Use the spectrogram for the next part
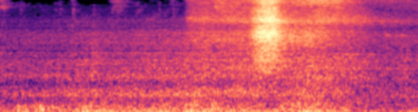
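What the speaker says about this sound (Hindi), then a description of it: "लेकिन फिर ये ट्रेन की आवाज" A North Western Railway train rumbles past steadily, loud and close, its dense low roar broken by a brief hiss partway through, with no talking.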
